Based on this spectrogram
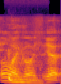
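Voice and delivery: ordinary delivery

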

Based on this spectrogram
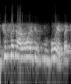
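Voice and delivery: usual speaking voice

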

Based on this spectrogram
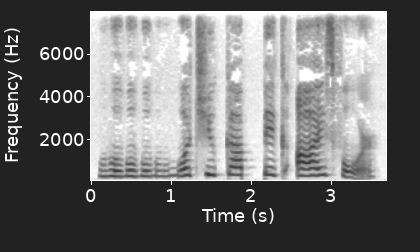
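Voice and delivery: frightened stammer. Acted. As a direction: stutter in fear at the creature. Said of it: "The boy is so frightened".

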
